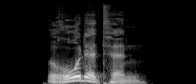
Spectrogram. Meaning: inflection of roden: 1. first/third-person plural preterite 2. first/third-person plural subjunctive II
- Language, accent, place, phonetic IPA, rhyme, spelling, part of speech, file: German, Germany, Berlin, [ˈʁoːdətn̩], -oːdətn̩, rodeten, verb, De-rodeten.ogg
